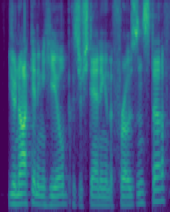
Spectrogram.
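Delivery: ordinary delivery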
